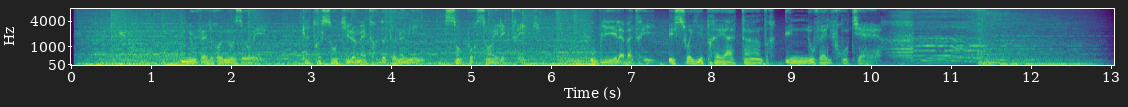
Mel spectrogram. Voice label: SPOT TV; Renault-Zoe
